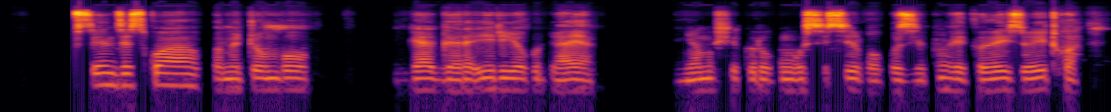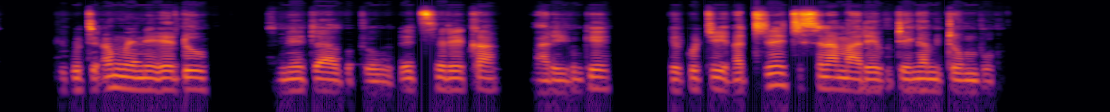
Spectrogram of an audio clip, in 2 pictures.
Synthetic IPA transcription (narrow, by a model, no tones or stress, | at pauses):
ku̥senzeswapamito̞mbo̞ | iŋɡajaɡʱaɾaiɾijo̞kudʱaja | iɲamuʃikuɾukuŋɡusisirwakuzikuŋɡekaeizo̞itwa | ŋɡe̞kutiʔamwe̞nieɗu | ino̞itakuto̞ɗe̞t͡se̞ɾe̞ka | maɾeŋɡe̞ | ŋɡe̞kutiɦatineti̥sinamaɾijekute̞ŋɡamito̞ːmbo̞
